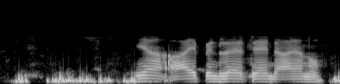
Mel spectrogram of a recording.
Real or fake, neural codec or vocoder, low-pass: real; none; 3.6 kHz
